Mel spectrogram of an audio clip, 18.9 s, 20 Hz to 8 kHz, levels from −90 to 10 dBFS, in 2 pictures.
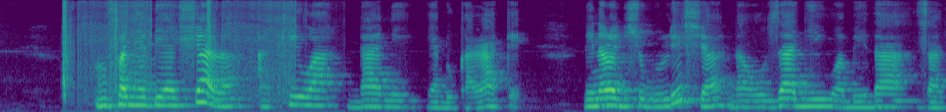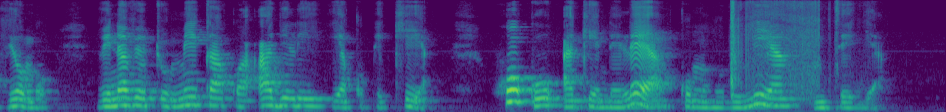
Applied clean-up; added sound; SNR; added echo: none; Fire; 11 dB; none.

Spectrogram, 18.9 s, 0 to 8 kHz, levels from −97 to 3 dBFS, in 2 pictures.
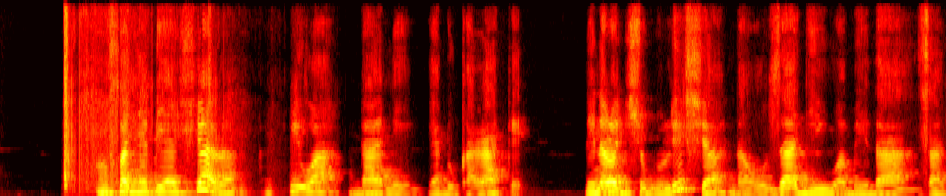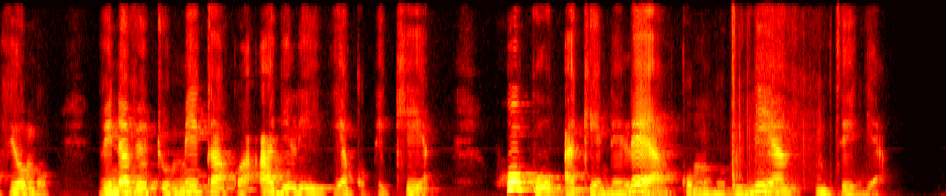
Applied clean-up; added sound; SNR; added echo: neural mask model RNNoise.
